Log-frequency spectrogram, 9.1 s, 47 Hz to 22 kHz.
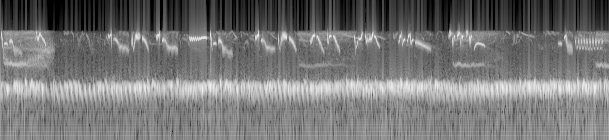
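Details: Black grouse males display at a spring lek in a field in western Russia, May 2019. A steady pulsing, bubbling rumble runs throughout, overlaid by many rapid, descending whistled notes from other birds.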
